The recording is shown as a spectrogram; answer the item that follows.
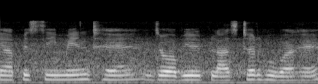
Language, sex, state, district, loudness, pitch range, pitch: Hindi, female, Chhattisgarh, Raipur, -15 LUFS, 200-220 Hz, 210 Hz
